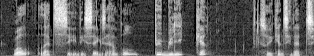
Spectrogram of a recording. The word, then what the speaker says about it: public: and then put q but then phonetically if you pronounce it you you pronounce it exactly the same way okay so let's see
